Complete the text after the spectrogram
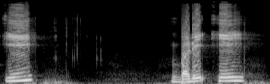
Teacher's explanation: हमारी जीभ आगे की ओर जा रही है तो इसमें अग्र स्वर में हमारा जाएगा छोटी ई, बड़ी ई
